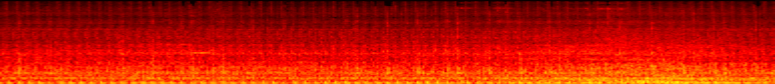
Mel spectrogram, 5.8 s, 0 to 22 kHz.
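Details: Abnormal engine noise at idle on a Hero Thriller 160cc single-cylinder engine: a rough, uneven patter at about three beats a second rides over the idle; cause unclear.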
